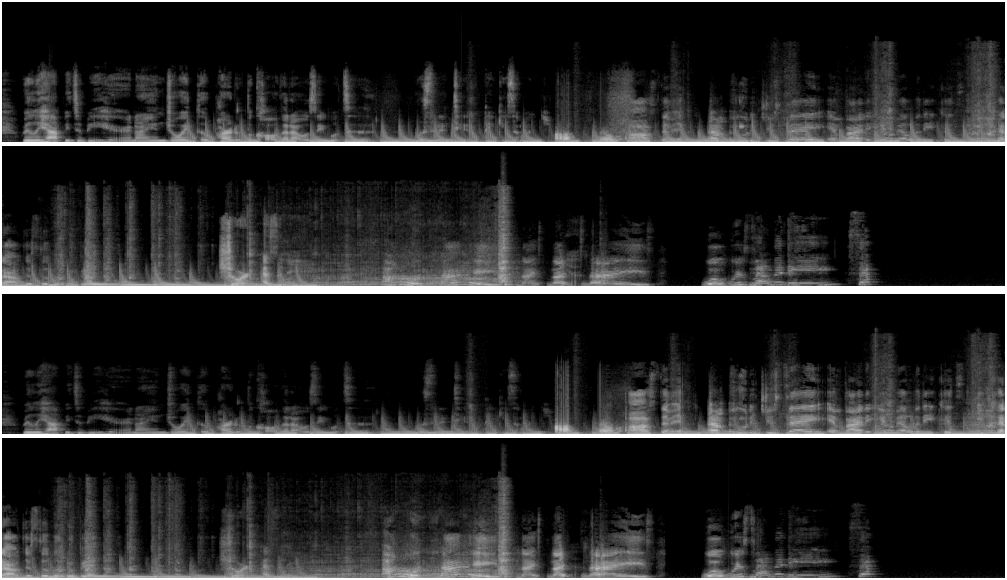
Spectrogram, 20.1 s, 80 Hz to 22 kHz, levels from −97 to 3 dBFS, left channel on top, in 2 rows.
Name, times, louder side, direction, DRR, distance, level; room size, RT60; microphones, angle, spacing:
voice 1, 0.0-3.8 4.1-5.3 6.2-6.3 12.2-13.2, left 6 dB, 90° left, 0.4 m, -37 dB
sound 1, 1.8-13.7, left 2 dB, 35° left, 0.7 m, -35 dB
sound 2, 4.6-4.9 5.6-5.9 6.6-6.9 7.6-7.9 8.6-8.9 9.6-9.9 10.6-10.9 11.6-11.9 12.6-12.9 13.6-13.9, equal, 20° right, 1.0 m, -52 dB
voice 2, 6.0-11.0 13.8-16.5 17.0-17.5, right 4 dB, 65° right, 0.7 m, -34 dB
sound 3, 6.7-6.9 7.6-8.0 8.3-9.1 9.4-10.0 10.4-15.4 16.0-16.1, left 1 dB, 5° left, 1.3 m, -44 dB
voice 3, 17.5-18.7, left 2 dB, 60° left, 1.3 m, -45 dB
7.2 x 3.5 x 3.7 m
head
